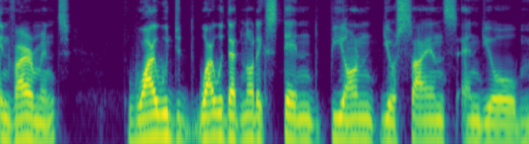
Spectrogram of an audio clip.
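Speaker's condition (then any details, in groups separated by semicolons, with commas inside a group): No condition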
